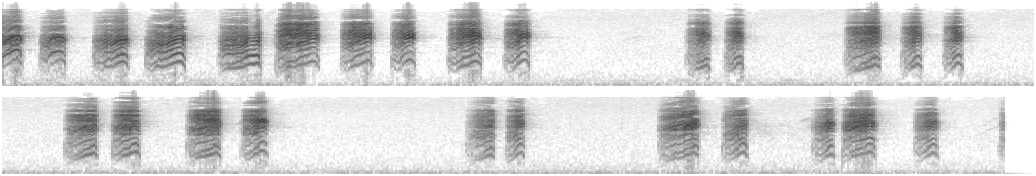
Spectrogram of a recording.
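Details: Black drongo lure recording: clusters of harsh, quavering notes in uneven bursts, separated by short silences.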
